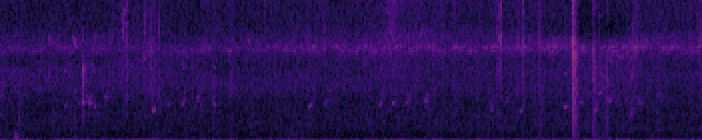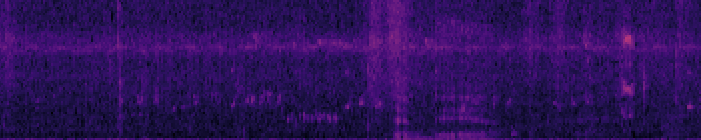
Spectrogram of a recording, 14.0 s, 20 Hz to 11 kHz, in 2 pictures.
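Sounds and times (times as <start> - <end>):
chickens peeping: 0.0 - 14.0
chickens pecking clicks: 4.9 - 11.0.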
